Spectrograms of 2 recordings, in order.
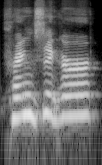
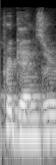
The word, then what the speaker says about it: Pregenzer: I probably it's actually pronounced Penzer Witman. Sorry. Penser basically whitman and sale. So you got that wrong.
